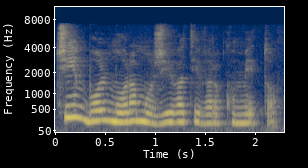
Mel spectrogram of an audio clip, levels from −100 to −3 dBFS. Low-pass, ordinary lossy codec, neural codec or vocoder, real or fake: 7.2 kHz; none; none; real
